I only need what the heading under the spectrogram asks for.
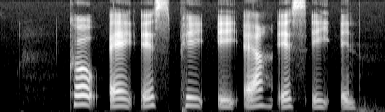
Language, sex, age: Danish, female, 35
